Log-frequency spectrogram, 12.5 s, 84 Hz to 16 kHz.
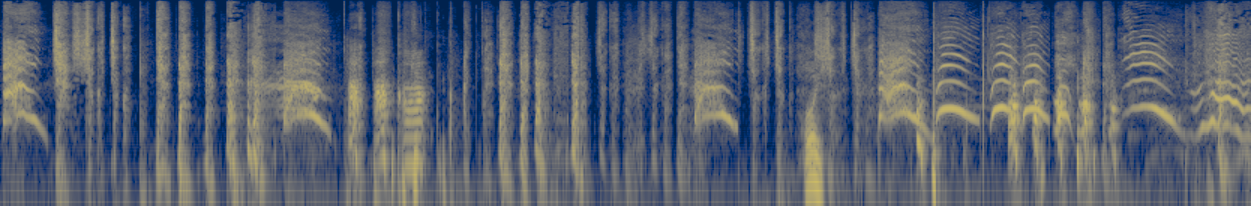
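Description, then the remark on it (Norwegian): Rapid-fire chopped vocal yelps, grunts and gasps, cut together from every time a marketing manager makes these noises and edited into a 15-second summary of a pop song, spliced into a beat-like pattern mimicking its rhythm and melody with rising and falling pitched cries, loud and dense throughout. “Han har klippa sammen alle gangene markedssjefen lager de lydene. Og klippa ned til en 15 sekunders oppsummering”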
